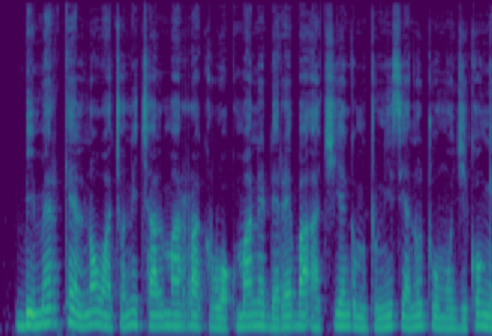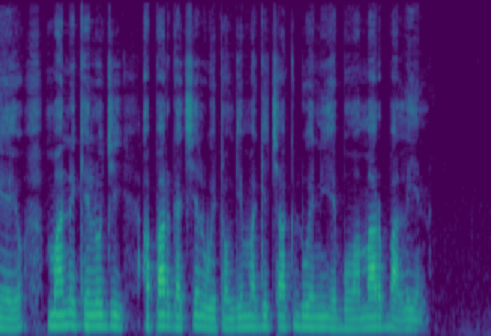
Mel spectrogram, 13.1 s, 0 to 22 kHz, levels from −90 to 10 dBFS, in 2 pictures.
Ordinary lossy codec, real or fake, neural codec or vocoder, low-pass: none; real; none; none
